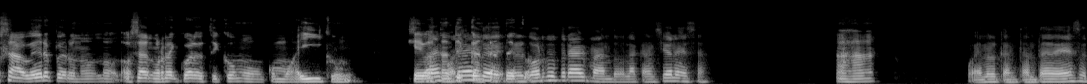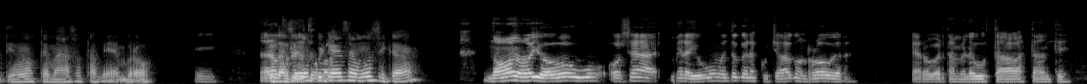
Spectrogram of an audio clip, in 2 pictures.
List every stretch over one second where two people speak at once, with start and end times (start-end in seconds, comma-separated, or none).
4.2-5.4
